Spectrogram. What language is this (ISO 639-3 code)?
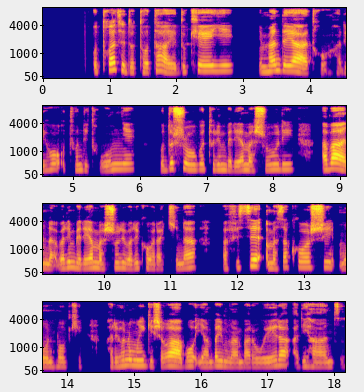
run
